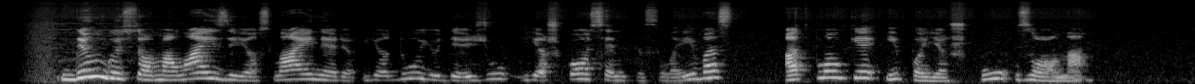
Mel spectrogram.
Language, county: Lithuanian, Panevėžys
